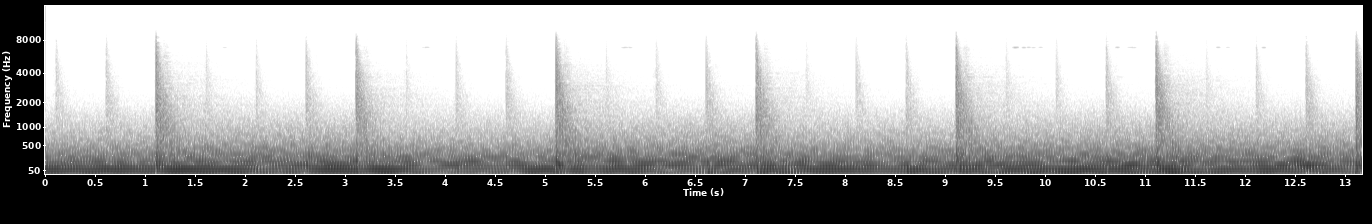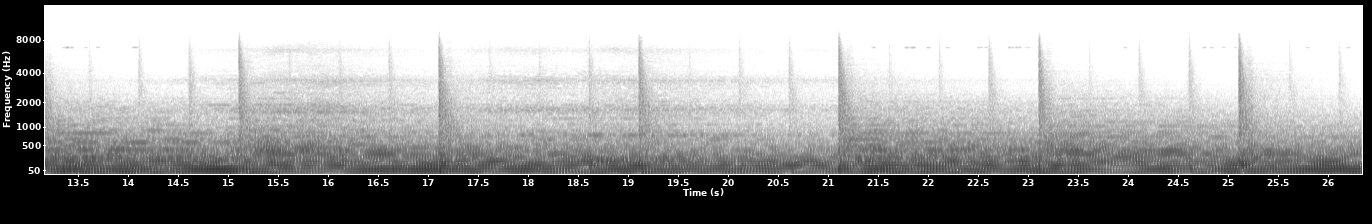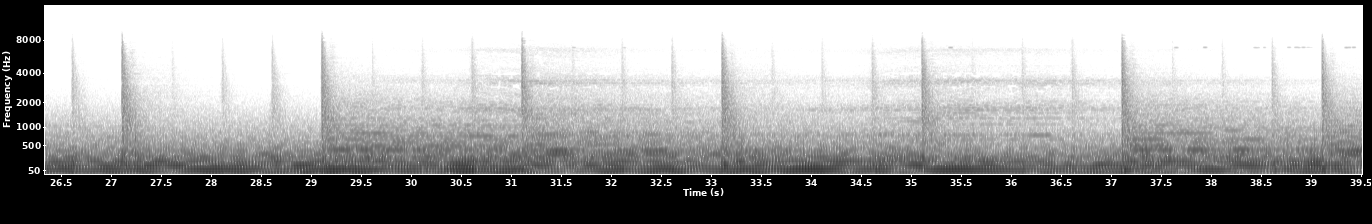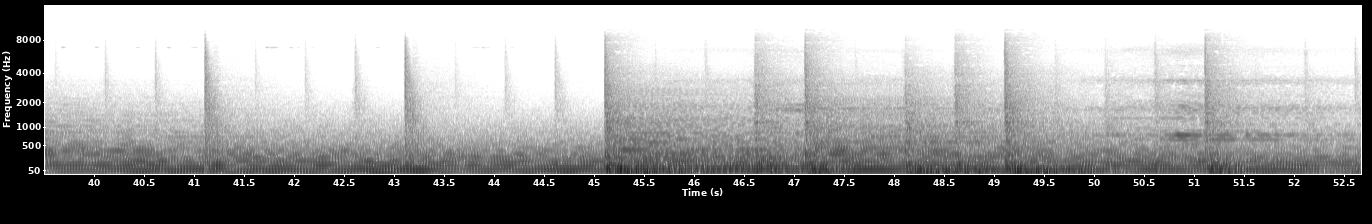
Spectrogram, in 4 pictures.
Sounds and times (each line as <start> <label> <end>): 0.0 Bass 52.6
45.1 Drum 52.6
